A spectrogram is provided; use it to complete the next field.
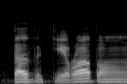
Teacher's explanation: इसका कानून मैंने आपको बताया था, रा मुतहरिक हो यानी हरकत वाली हो, ज़बर ज़ेर पेश वाली हो तो ज़बर और पेश पर रा को मोटा पढ़ा जाएगा और ज़ेर हो तो पतला पढ़ा जाएगा। क्योंकि यहाँ पे रा पर ज़बर है इसलिए इसको मोटा पढ़ा जाएगा।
